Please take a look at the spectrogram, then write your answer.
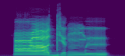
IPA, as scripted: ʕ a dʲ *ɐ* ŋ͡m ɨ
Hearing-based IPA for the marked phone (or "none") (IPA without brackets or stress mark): ɐ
